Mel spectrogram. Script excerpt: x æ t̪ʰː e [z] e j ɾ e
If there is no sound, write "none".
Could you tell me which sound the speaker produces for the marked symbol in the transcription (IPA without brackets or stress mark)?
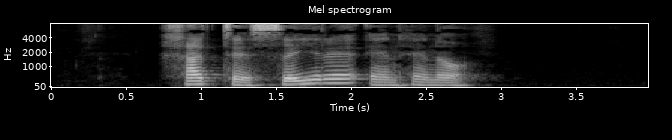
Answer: s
